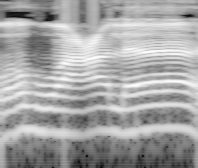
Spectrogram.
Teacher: তাহলে ওয়াহুয়া তাড়াতাড়ি পড়বো, আয়ে তাড়াতাড়ি পড়ে লামে টান দিব।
